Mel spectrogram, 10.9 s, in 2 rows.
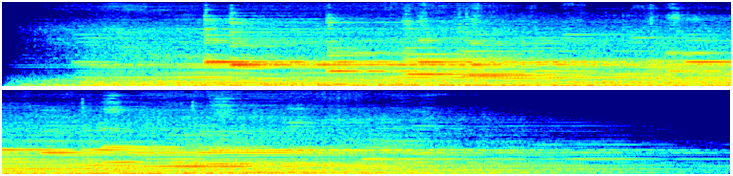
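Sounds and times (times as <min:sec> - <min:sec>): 
ambient bells: 0:01.5 - 0:09.3.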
